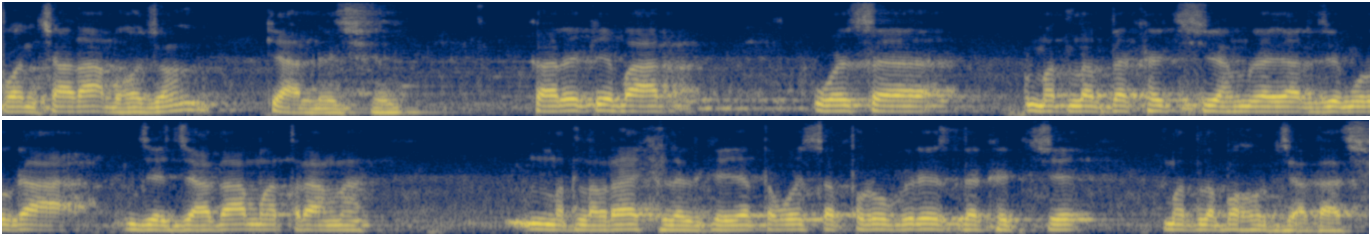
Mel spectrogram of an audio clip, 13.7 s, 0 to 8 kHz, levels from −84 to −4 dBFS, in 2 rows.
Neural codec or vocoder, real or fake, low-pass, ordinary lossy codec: codec, 16 kHz, 8 kbps, FunCodec, trained on Chinese and English, 25 frames a second; fake; none; none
